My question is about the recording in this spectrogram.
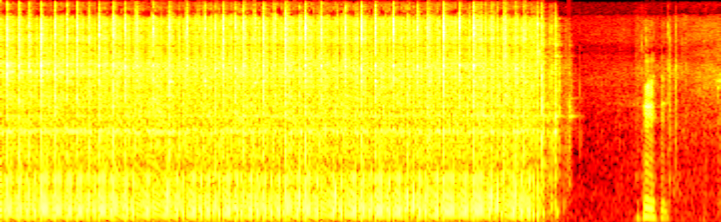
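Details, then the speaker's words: Salem Master chainsaw, carb low-speed jet adjusted: runs with a rough, burbling, slightly uneven note then shuts off, smelling strongly; mixture set way too rich. "yeah boy i got a way off oh she stinks yeah yeah that's why i'm running way too rich oh buddy okay way too rich"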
